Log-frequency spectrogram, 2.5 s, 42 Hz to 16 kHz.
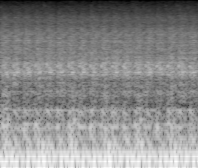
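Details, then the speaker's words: Nissan Skyline R33 fresh big-turbo build (8.5:1 CP pistons, GT3582R, aftermarket oil pump), cranking to build oil pressure before first start: steady full-speed cranking, no longer dipping as before, indicating full compression; normal cranking. "i will say too that this thing sounds really good right now it's cranking on full it's not dipping like it was before so let's let so that lets me know that we got full compression"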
